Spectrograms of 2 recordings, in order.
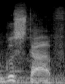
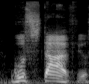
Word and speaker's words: Gustave: crocodilo gigantesco né o Gustav Gustav eu sei que tem gente que pronuncia Gustavo gustave mas é Gustav Gustav tá foi lá encontrado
